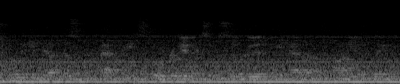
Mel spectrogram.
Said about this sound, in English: And I'm listening and I heard something kick in. Yeah, I think it's the fridge that came on.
